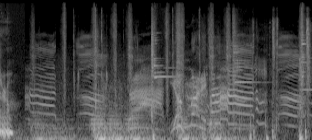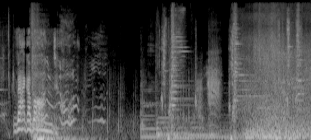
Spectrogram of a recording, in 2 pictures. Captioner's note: combat sounds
